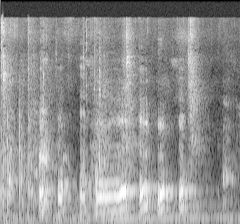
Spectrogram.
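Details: Rooster crow in the afternoon, in a recording featuring ketawa (laughing) roosters alongside pelung and bangkok roosters: a staccato series of short rising-falling harmonic notes like laughter, with music in the background.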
